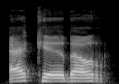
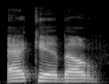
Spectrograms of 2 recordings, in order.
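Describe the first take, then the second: No difference in how they are said.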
